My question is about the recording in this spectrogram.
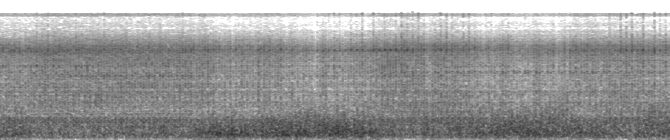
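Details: Cold engine at idle: rough, uneven knocking of about three or four beats a second beneath engine noise; the crankshaft damper pulley driving the accessories has fallen apart, and delaying replacement may bend valves. Crank damper pulley knock.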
